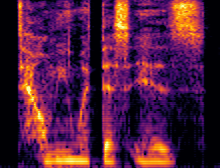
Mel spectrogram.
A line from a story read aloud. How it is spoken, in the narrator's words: I whispered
